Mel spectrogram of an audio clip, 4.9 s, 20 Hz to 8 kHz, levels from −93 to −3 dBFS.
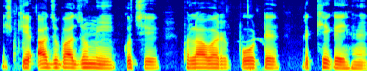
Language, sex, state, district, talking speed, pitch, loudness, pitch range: Hindi, male, Haryana, Rohtak, 120 wpm, 115 Hz, -20 LUFS, 105-120 Hz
